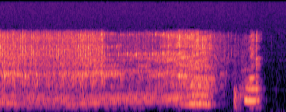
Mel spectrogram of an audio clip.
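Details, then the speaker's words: Sewing machine stitching thick towel layers for a potholder: motor hum with a wavering, rising and falling squeal as the needle labours; loose drive belt slipping, belt needs replacing. "I think my belt's a little loose. You can hear it slipping."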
